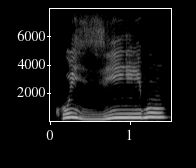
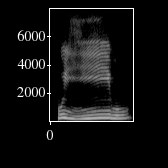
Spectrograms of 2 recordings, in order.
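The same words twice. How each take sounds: First: The doubled syllable is said with a slightly raised voice. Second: The doubled syllable is said without extra emphasis. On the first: "इसको थोड़ा-सा अप करें" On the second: "without नब्र"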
